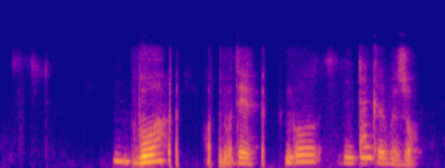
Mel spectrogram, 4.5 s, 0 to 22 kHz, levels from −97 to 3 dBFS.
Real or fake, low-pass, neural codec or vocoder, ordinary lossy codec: fake; 7.2 kHz; codec, 16 kHz, 0.5 kbps, X-Codec, HuBERT features, trained on LibriSpeech; Opus, 32 kbps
